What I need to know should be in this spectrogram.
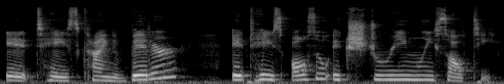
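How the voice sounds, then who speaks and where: A woman's voice: mid-range voice, takes it slowly. Chatty woman podcast co-host. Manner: laughs often, chatty and joking; explains food history from notes. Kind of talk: casual chat.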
